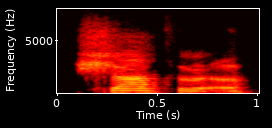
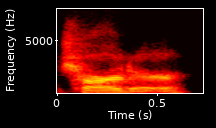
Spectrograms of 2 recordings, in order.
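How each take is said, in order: First: It is said with a French-style pronunciation. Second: It is said with the local New Orleans pronunciation. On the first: The speaker calls it right. "like Chartres" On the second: The speaker calls it wrong. "you say charter"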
